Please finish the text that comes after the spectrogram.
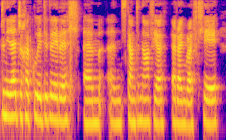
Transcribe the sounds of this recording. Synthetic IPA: d̥əninɛdrɪχarɡlˠɪːdɨðɛɾɪɬəːmənskandɪnavjaəɾɛŋrajfɬeː

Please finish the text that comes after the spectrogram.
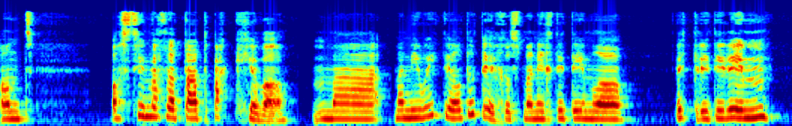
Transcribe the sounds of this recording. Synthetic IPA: ɔnd | ɔstʰimvaθadadb̥akʰjɔvɔ̰ | mamaniwejdjɔlˠdədiaχɔsmaniχd̥idemlˠɔ | b̥ɛdridiðɪm

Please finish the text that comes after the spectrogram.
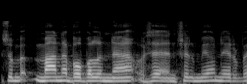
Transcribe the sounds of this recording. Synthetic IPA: soːmanabɔbɔlˠənaɔs̬ɛənfɪlˠmjɔnirʊbɛ

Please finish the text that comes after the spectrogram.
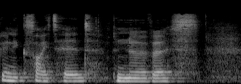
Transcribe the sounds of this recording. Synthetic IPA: ʉ̃nɛksaɪtʰɪdb̥ənɜːvəs

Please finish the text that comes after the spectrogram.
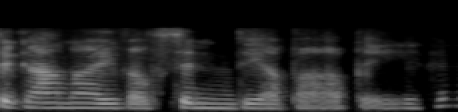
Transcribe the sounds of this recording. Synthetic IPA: dəɡanajvɛlˠsɪndiabɑ̰ːb̥ḭ

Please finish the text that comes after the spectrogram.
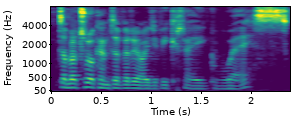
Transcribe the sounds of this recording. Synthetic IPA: d̥əmatʰoːkandəvəɾjɔjdiviːkʰrejɡwɪs

